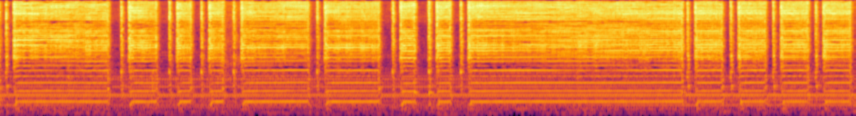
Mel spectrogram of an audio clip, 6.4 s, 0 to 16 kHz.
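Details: 2002 Saab 9-3 after an engine overhaul, key on: a thin electrical buzz in quick bursts from a relay under the dash while the dash goes haywire and the fan cycles on and off. The engine cranks but won't run; the cause was the ECU needing a reflash.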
